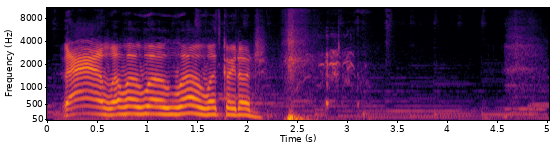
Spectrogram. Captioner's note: laughter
